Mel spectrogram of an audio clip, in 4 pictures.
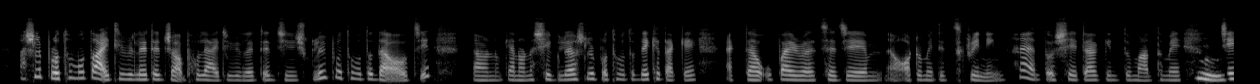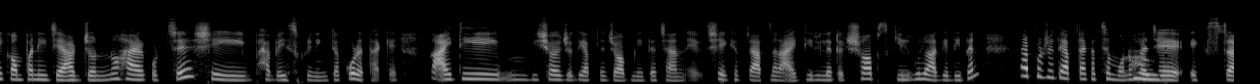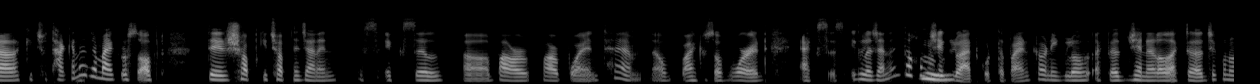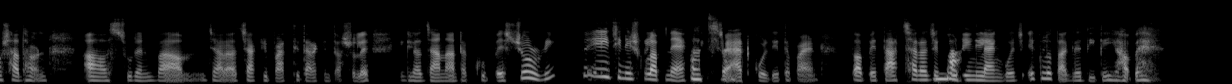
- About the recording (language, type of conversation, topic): Bengali, podcast, সিভি লেখার সময় সবচেয়ে বেশি কোন বিষয়টিতে নজর দেওয়া উচিত?
- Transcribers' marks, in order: in English: "IT related job"; in English: "IT related"; "থাকে" said as "তাকে"; in English: "automated screening"; in English: "hire"; in English: "screening"; in English: "IT related"; in English: "coding language"; laughing while speaking: "হবে"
